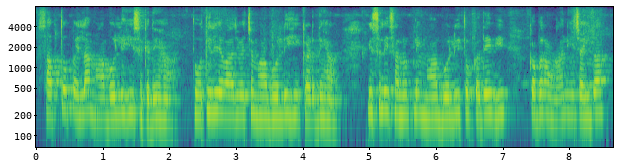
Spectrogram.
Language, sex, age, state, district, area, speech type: Punjabi, male, 18-30, Punjab, Muktsar, urban, spontaneous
